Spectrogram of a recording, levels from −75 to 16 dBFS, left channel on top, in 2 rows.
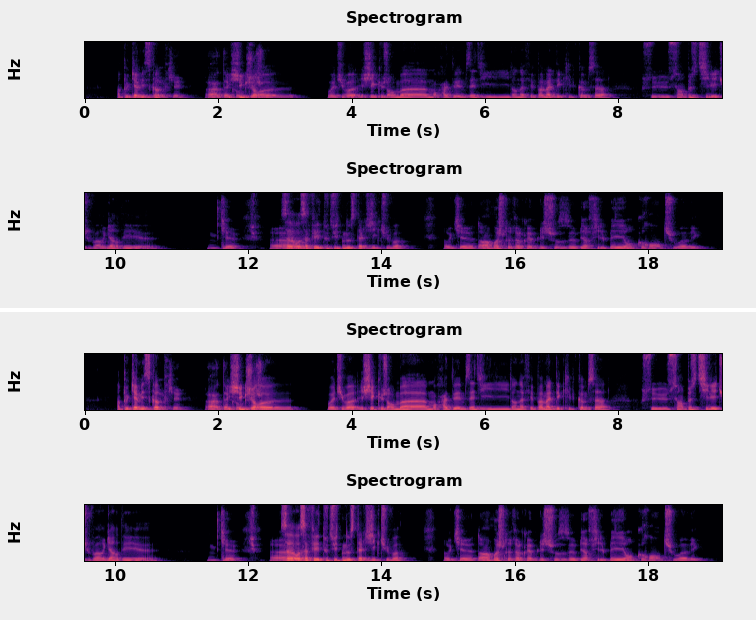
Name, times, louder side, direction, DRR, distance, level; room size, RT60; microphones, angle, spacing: voice 1, 0.5-1.3 2.1-3.1 3.6-7.8 8.4-10.7 12.5-14.3, right 4 dB, 85° right, 0.4 m, -23 dB
voice 2, 1.0-1.4 1.8-2.8 11.4-12.9 14.7-18.8, right 1 dB, 25° right, 0.4 m, -28 dB
5.8 x 2.4 x 3.3 m
head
